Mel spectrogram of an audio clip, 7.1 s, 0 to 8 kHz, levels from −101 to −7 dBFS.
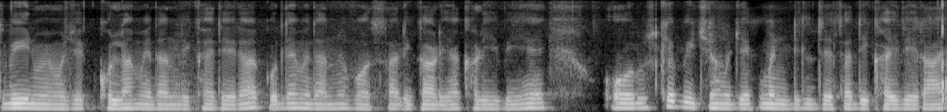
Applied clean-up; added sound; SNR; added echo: neural mask model Resemble Enhance denoiser.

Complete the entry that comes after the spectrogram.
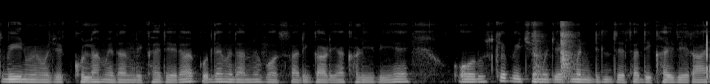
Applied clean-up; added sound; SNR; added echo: none; none; none; none.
